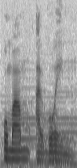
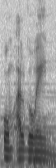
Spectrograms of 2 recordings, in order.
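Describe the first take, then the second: First: The first word has two syllables, Umam. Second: The first word is a single syllable, Um. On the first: The speaker calls it right. "Actually, Umam Al Guwain" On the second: The speaker calls it wrong. "Mali yung Um"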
